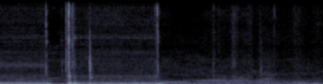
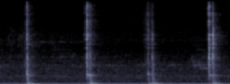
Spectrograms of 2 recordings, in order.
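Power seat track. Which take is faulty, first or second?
second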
